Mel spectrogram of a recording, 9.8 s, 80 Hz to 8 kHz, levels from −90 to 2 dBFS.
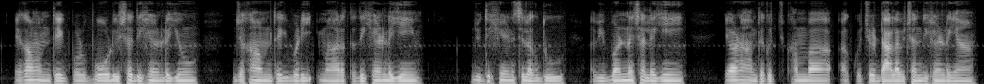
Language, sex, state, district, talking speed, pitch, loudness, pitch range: Hindi, male, Uttarakhand, Tehri Garhwal, 205 wpm, 100 Hz, -20 LUFS, 100-105 Hz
